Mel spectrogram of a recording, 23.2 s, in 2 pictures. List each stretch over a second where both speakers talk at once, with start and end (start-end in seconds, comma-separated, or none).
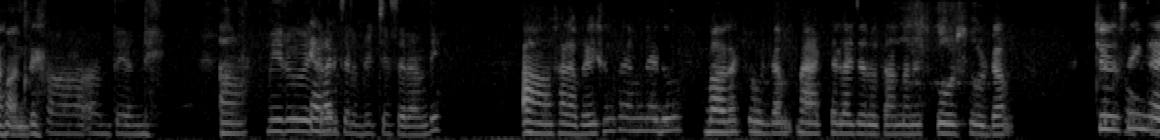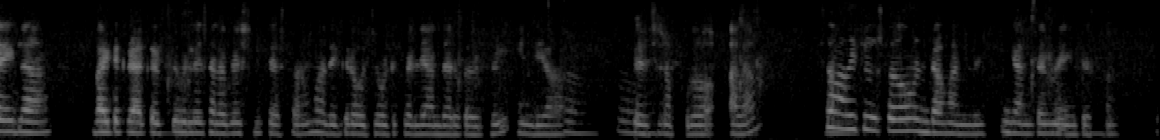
none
